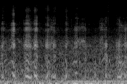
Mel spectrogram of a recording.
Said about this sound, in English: Oh, there's a duck fight.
